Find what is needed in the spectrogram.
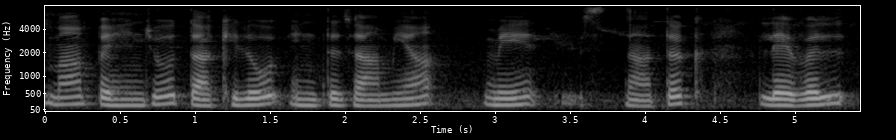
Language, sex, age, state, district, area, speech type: Sindhi, female, 30-45, Uttar Pradesh, Lucknow, urban, read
